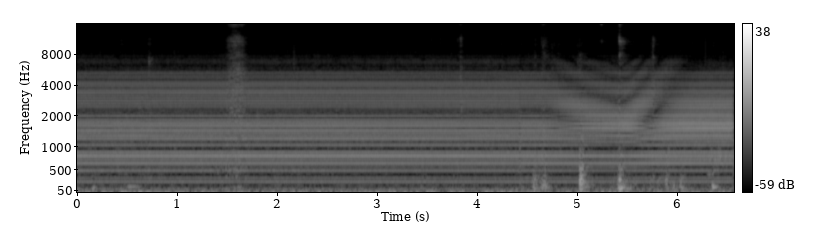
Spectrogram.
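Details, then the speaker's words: 1968 Selmer Vanguard tube amp run on 220 V through a 200 W current limiter; an 80 Hz test tone through its small speaker sounds thin and quiet over a faint mains hum, so it runs but lacks power and volume and needs capacitors and tube sockets. "so there we go it runs we know it runs it's lacking in power in volume"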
